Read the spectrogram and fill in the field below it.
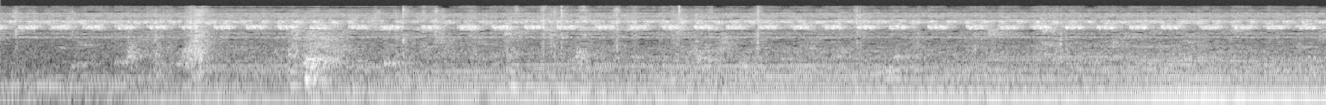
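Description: A man plays a harmonica with steady held notes.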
